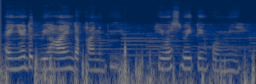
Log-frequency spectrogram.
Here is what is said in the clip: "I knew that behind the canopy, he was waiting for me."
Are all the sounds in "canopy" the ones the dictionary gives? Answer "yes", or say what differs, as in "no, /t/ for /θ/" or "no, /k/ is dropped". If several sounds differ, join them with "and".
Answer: no, /b/ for /p/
